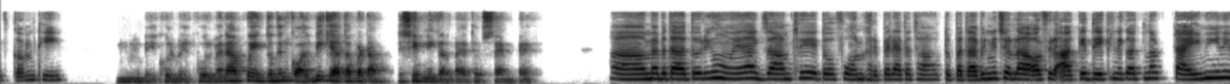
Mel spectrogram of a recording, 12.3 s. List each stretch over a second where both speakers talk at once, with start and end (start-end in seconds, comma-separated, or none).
none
